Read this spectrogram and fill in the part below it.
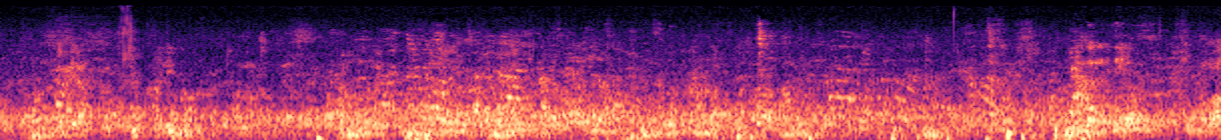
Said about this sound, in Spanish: Ahora mismo son sonidos del interior de la iglesia de San Juan.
